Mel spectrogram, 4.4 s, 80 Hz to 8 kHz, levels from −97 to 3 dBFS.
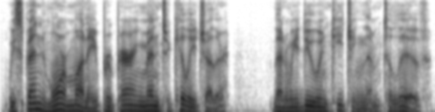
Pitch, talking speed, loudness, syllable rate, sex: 110 Hz, 250 wpm, -16 LUFS, 5.9 syllables/s, male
